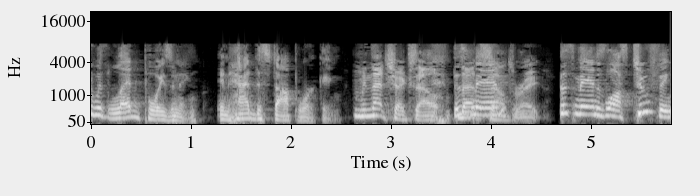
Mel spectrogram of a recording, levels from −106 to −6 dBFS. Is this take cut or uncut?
cut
